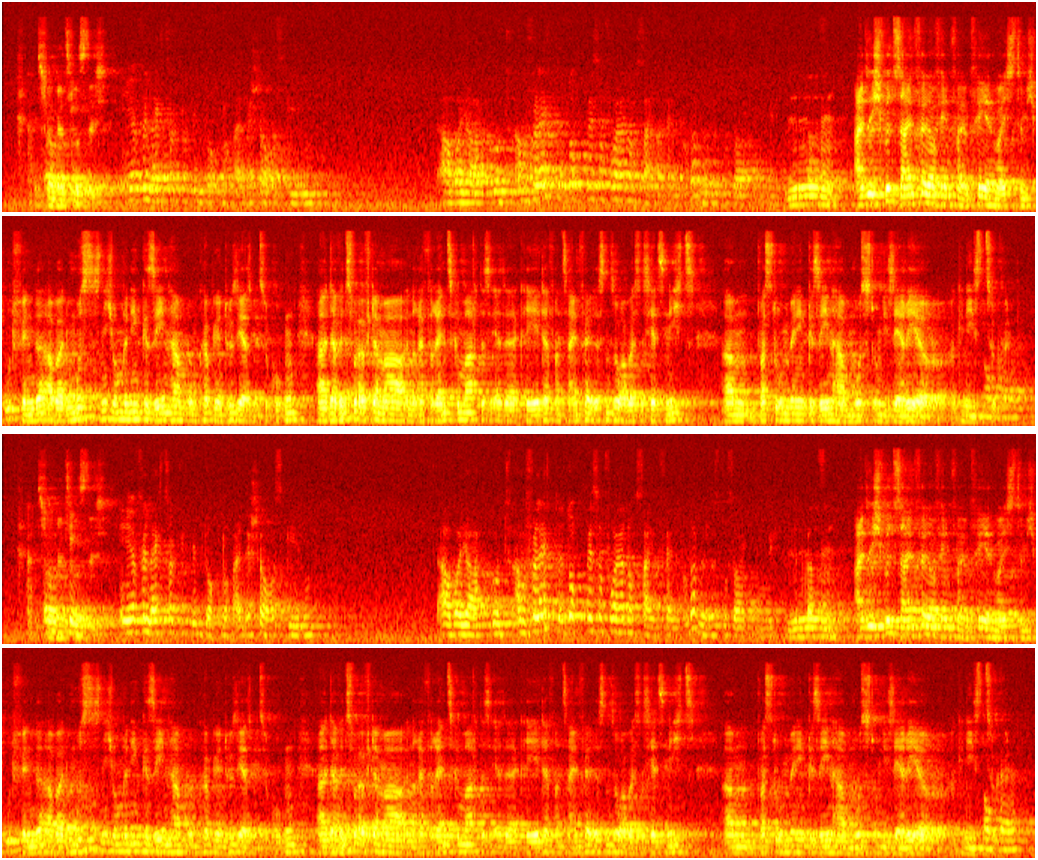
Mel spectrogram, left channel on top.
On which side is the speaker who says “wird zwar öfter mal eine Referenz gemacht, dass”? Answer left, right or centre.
Left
